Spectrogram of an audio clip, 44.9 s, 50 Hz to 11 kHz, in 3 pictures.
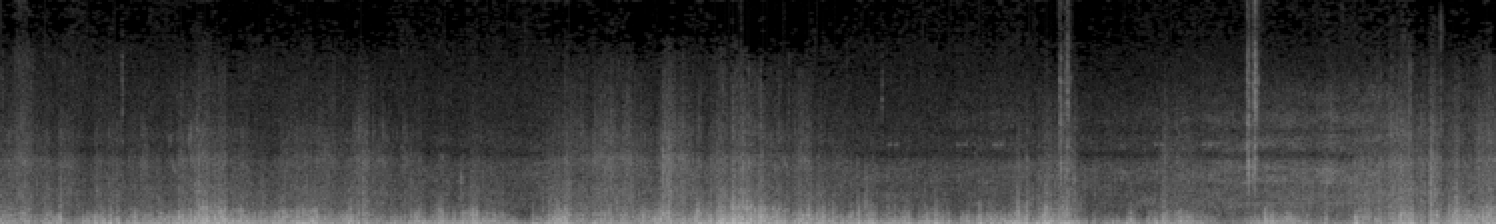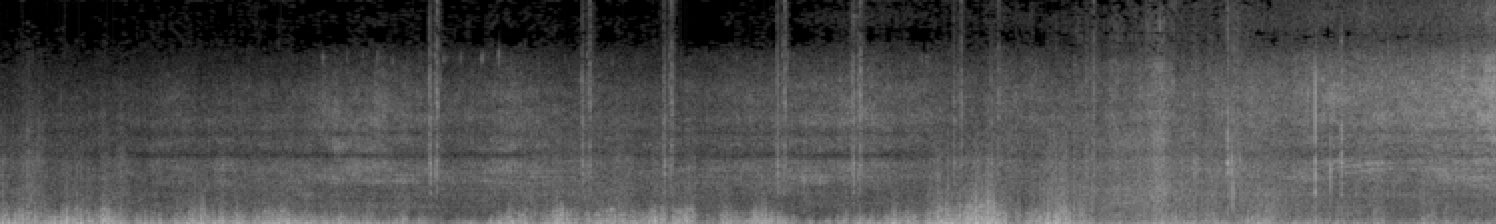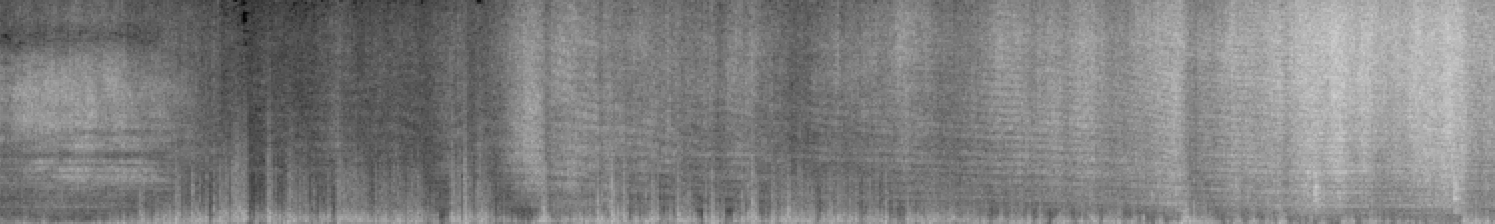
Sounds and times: Vehicle: 0.0 - 44.8.

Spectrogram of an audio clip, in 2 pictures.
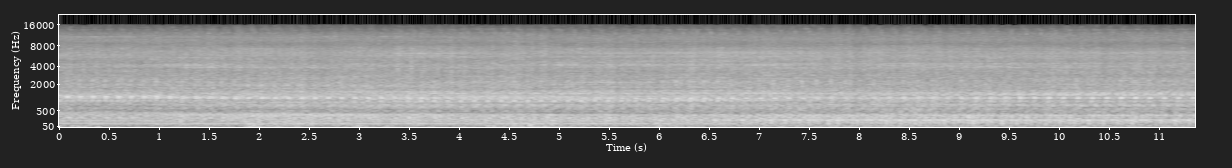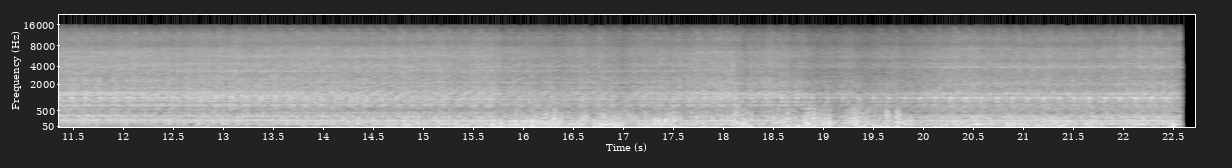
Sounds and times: Vehicle: 0.0 - 22.6.

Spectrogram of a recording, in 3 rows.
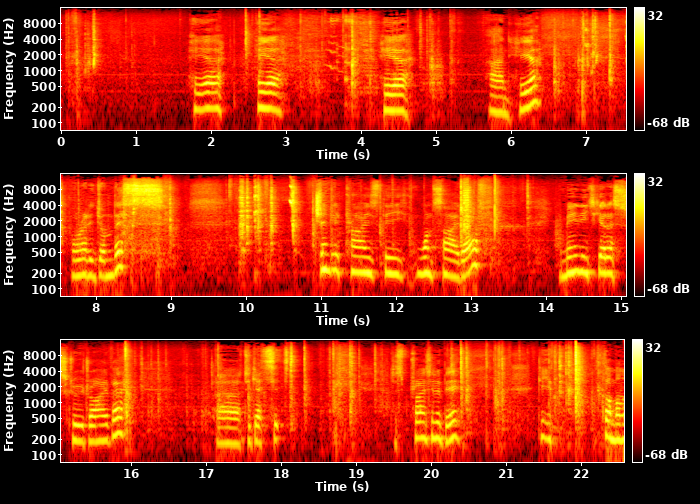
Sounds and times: Inside, small room: 0.0 - 22.5
Speech: 1.7 - 3.0, 4.3 - 4.7, 5.7 - 6.4, 7.7 - 8.9, 10.9 - 13.3, 14.2 - 16.0, 17.1 - 18.2, 19.5 - 20.5, 21.4 - 22.5.

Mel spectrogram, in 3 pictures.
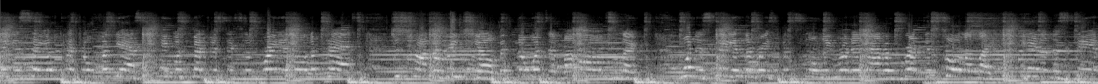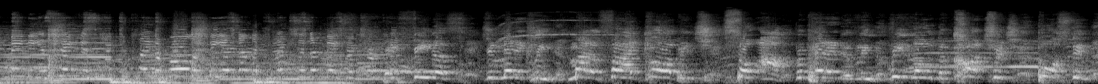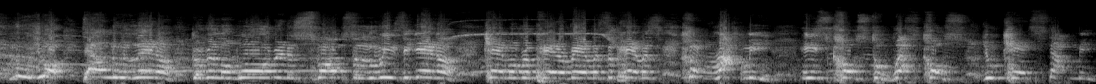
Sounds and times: Speech: 14.4 - 32.9.

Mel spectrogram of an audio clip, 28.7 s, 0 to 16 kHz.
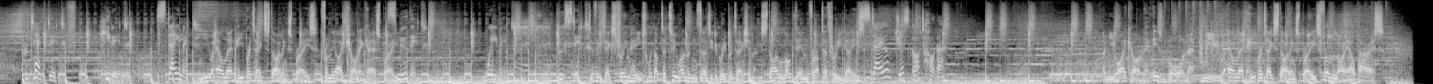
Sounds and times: Music: 0.0 - 28.3
Speech: 0.5 - 8.5, 9.7 - 19.0, 22.1 - 27.7.

